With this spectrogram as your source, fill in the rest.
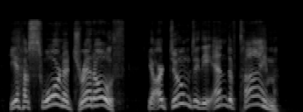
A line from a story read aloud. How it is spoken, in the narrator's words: he moaned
